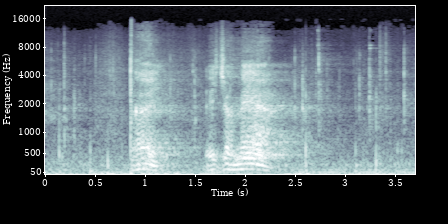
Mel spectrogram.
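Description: A man says something sternly, close by.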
